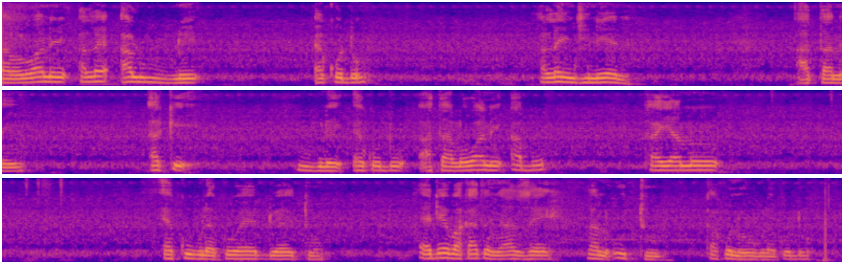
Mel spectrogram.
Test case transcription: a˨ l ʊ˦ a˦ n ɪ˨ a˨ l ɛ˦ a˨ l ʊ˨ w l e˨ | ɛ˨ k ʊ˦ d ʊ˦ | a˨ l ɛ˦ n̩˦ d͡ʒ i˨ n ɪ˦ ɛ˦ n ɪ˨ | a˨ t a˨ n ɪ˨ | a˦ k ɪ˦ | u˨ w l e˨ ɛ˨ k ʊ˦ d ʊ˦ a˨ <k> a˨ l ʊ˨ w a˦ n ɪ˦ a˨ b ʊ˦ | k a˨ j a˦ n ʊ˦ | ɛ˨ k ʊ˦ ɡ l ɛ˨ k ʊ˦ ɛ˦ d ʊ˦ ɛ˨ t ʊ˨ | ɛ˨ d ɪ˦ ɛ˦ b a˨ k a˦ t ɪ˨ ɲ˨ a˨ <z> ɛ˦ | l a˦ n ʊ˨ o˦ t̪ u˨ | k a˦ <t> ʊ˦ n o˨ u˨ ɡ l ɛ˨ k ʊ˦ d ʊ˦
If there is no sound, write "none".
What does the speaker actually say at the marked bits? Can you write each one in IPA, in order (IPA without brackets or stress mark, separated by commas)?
t, z, k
